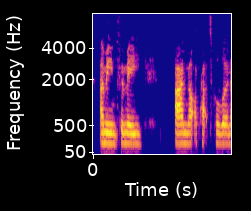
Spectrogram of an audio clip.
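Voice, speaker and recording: Fairly low-pitched woman with a Lancashire accent, at a fairly quick pace. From Preston, northern England. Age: 20s. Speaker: runner and health worker. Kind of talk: podcast interview.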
